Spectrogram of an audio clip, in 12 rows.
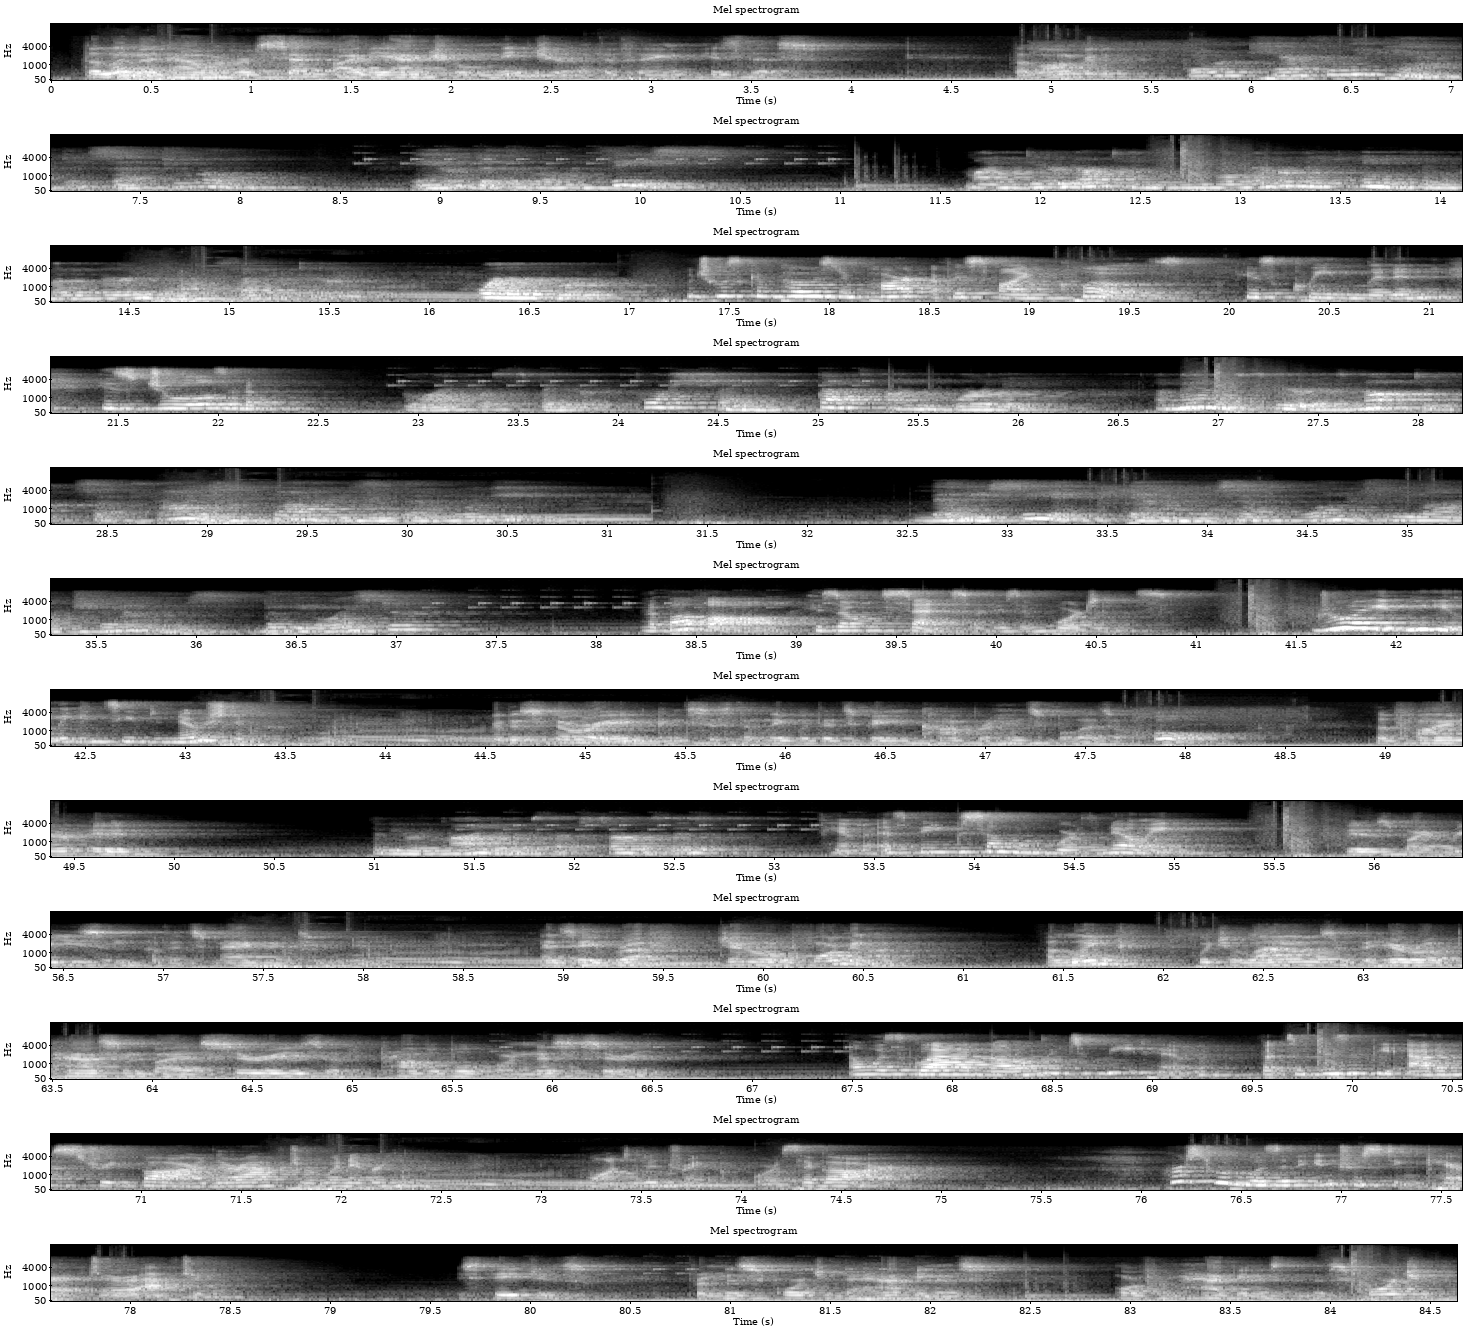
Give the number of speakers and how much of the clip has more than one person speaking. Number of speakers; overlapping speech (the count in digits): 4, no overlap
